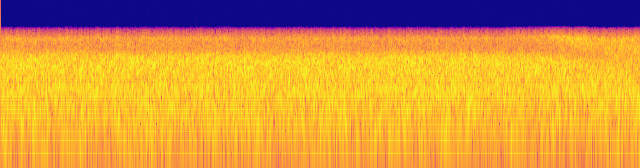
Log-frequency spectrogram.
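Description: Steady rush of a mountain stream cascading down a rocky slope: the outflow running down from the lake.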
